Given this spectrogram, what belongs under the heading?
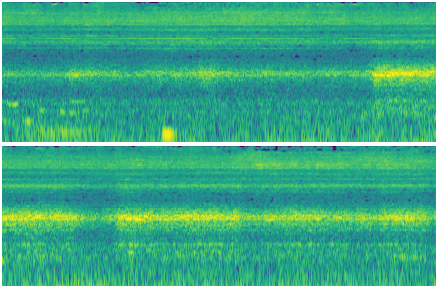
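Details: Dental scaling by a hygienist on a patient with heavy plaque and tartar, possibly gingival inflammation or full-mouth debridement: steady high hiss and spray with a thin whine and suction noise, typical of ultrasonic scaling.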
